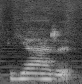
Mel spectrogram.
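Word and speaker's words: யாரு: You need to stress the A's over here and say yaru.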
